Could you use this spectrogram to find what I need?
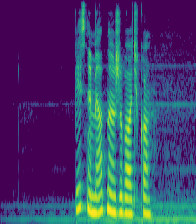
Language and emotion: Russian, neutral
